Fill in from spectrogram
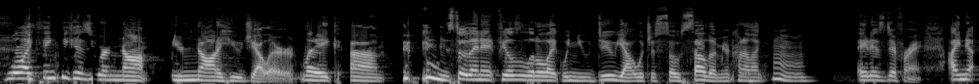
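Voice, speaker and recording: With a medium-pitched voice at a normal speed, this middle-aged podcast co-host talks candidly and animatedly, acting out remembered exchanges and quoting imagined dialogue as she goes. The sound is clean studio audio with no room sound.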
